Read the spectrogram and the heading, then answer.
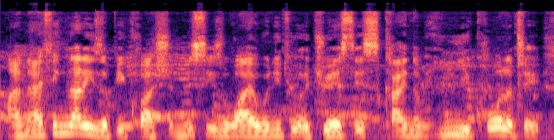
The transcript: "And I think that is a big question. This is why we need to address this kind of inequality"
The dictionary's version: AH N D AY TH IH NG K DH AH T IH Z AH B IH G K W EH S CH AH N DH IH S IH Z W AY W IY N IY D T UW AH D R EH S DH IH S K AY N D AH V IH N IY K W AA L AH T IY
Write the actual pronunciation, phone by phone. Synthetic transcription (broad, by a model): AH N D AY TH IH NG K DH AH T IH Z AH B IH G K W EH S CH AH N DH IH S IH Z W AY W IY N IY D T UW AH D R EH S DH IH S K AY N D AH V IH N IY K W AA L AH T IY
